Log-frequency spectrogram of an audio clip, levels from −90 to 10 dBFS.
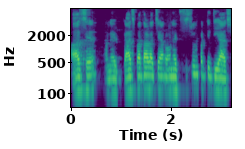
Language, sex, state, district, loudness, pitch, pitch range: Bengali, male, West Bengal, Jalpaiguri, -19 LUFS, 120 Hz, 115-130 Hz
